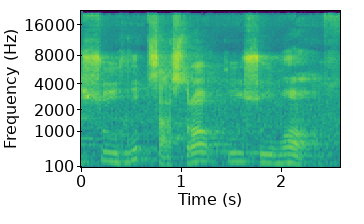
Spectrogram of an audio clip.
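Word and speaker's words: Soehoed Sastrokoesoemo: Jadi bacanya Suhut Sastro Kusumo ya. Nama dia masih ejaan lama ya, Soe ya, Soe Oe dibaca U ya.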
